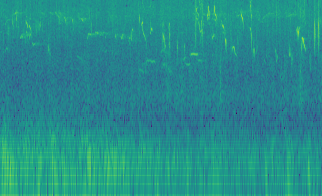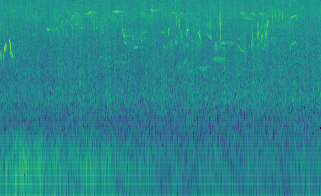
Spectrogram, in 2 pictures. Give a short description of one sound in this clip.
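Thunder rumbles low in the distance and slowly fades.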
